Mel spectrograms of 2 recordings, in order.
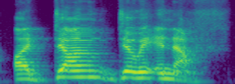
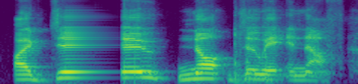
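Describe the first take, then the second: First: Said in the usual way. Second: Slow, with DO and NOT drawn out separately; emphatic repeat. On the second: Real, not acted. Speaker admitting he should newsjack more, slow and emphatic. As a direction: lean hard on "do not", word by word.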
